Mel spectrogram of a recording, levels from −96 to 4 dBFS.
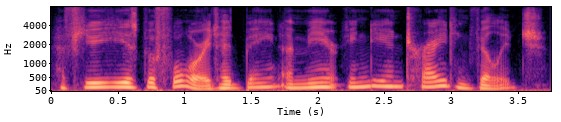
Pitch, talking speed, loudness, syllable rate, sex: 145 Hz, 190 wpm, -16 LUFS, 5.4 syllables/s, male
